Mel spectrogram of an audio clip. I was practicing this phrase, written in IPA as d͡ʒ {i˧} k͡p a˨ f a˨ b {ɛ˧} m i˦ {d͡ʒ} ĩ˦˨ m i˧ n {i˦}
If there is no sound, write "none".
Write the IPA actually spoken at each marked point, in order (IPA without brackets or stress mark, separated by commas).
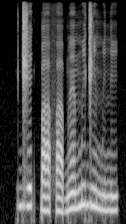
e˧, ɛ̃˧, d͡ʒ, i˧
